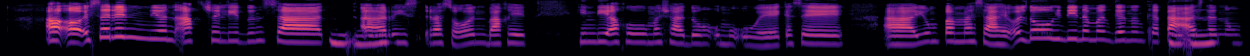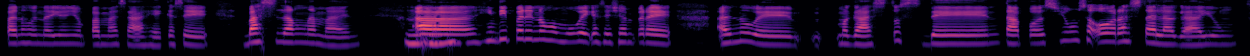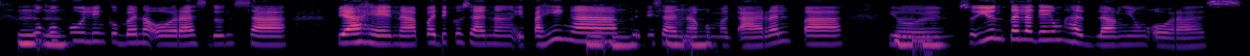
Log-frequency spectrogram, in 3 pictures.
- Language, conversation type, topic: Filipino, podcast, Ano ang ginagampanang papel ng pamilya mo sa edukasyon mo?
- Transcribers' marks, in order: none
